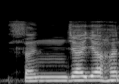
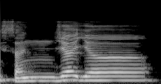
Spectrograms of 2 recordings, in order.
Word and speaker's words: संजय: संजय नहीं, संजय।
